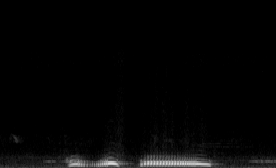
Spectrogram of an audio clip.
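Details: Competition spotted dove with a 'giọng thổ' voice, calling to spur a fight: a quick double hoot rising at the end, then a long, even, tremulous coo of about half a second, in a quiet setting.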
